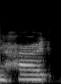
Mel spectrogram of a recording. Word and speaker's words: hard: So when you pronounce hard, make sure you roll your tongue on the R and a soft D at the end, so should be hard.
